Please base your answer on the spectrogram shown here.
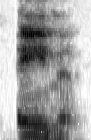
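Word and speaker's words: Amen: Alzheimer's by Daniel Eamon am en like a minute at the end of a hymn which is how he pronounces it Amon the third book was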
